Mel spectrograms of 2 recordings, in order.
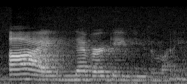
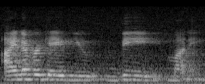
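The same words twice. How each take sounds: First: The stress is on "I". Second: The stress is on "money".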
